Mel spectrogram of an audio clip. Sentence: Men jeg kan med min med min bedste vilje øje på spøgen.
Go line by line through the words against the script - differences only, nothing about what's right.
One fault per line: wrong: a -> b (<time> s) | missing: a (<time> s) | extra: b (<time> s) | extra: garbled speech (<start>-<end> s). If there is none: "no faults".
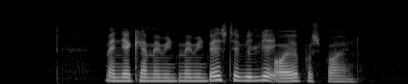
no faults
